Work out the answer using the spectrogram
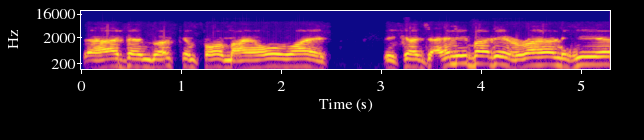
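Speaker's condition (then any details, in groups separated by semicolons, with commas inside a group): Traumatic brain injury; hit by car as pedestrian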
